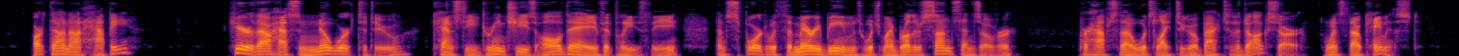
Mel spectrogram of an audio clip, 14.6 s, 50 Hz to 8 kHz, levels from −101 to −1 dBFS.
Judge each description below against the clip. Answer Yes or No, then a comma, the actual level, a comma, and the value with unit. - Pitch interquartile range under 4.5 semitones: No, average, 4.8 semitones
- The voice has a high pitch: No, low, 100 Hz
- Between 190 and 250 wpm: Yes, average, 195 wpm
